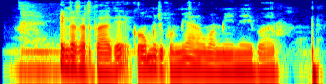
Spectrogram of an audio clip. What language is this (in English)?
Kalenjin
